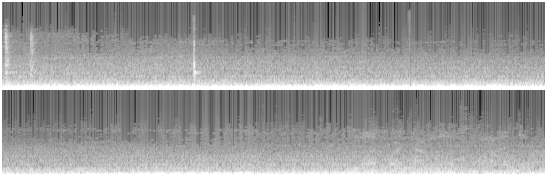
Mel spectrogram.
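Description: Steady low rumble and road noise inside a moving vehicle, with one short sharp click about two seconds in.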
